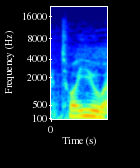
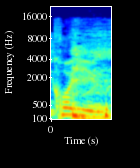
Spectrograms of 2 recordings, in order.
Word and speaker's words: Koyu: He's actually spelled it out phonetically, Koyu. and I did highlight I was close. James Koyu.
